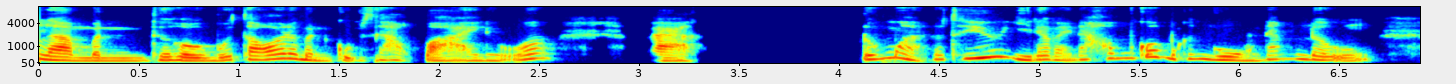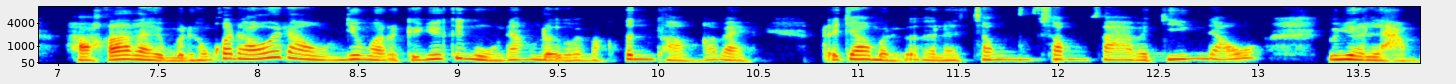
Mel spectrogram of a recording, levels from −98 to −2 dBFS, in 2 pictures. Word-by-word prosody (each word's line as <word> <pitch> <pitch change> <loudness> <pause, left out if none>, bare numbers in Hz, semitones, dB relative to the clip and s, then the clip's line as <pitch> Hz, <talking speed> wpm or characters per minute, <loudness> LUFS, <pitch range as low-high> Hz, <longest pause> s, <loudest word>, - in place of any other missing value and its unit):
là 200 -5 +7
mình 160 -1 -3
thường 175 -4 +3
buổi 180 - 0
tối 230 +5 +5
là 280 - +4
mình 190 -7 +1
cũng 165 +1 -5
sẽ 200 +4 -7
học 195 -3 -7
bài 170 - 0
nữa, 255 - -2 0.5
và - - +2 0.8
đúng 250 +7 +2
rồi, - - +3
nó 240 - -3
thiếu 300 +5 +6
gì 210 - +2
đó 230 - 0
bạn, 200 - -5
nó 225 - -3
hông 300 +1 -5
có 380 - +3
một 275 - -2
cái 265 - -3
nguồn 190 -6 +1
năng 250 +2 -6
lượng. 205 -9 -1 0.4
Hoặc 195 0 +2
ra 235 +3 +7
là 205 -7 +4
mình 165 +1 -2
hổng 190 +2 -3
có 285 - +2
đói 280 +6 +4
đâu, 245 - +1
nhưng 240 +1 +1
mà, 200 - +2
kiểu 190 - -3
như, 260 - +3
cái 295 0 -1
nguồn 200 -7 0
năng 215 +1 -3
lượng 185 -4 0
về 180 - -4
mặt 175 -1 -9
tinh 235 -2 +1
thần 180 -7 -6
á 215 - -6
bạn, 185 -6 -3 0.4
để - - -2
cho 240 -2 +5
mình 190 -4 0
có - - -3
thể 185 - -2
là 185 +1 -3
chông 225 0 -3
xông 230 -2 -3
pha 215 -1 -2
và 190 - -2
chiến 255 +4 -1
đấu. 235 - -2 0.3
Ví 230 - +4
dụ 240 - +8
như - - +2
là - - 0
làm 165 0 -6
215 Hz, 290 wpm, -21 LUFS, 180-245 Hz, 0.8 s, dụ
